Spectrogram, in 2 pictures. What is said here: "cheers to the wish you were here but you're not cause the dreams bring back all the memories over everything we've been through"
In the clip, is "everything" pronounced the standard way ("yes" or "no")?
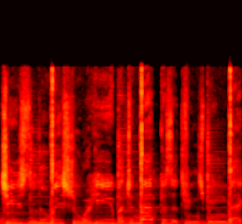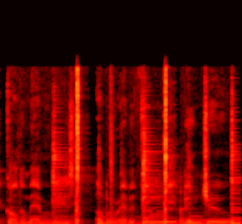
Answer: no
